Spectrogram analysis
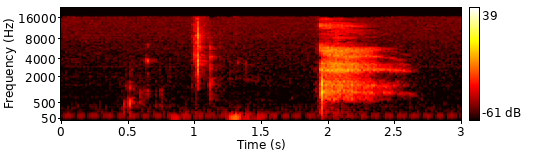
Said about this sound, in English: For those listening on the audio version, I'm going to take a quick sip of coffee and a hydration break as I let you process that statement.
